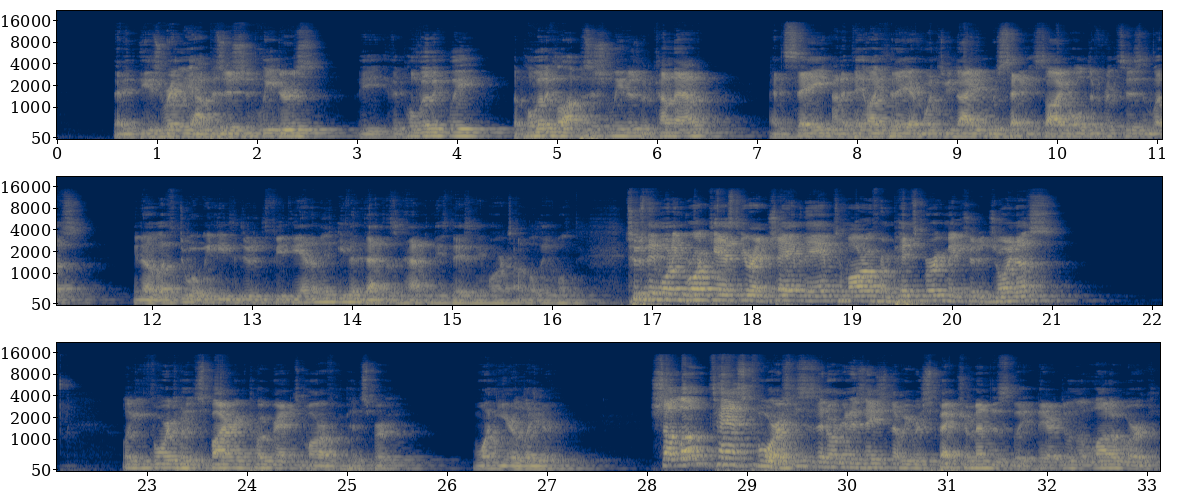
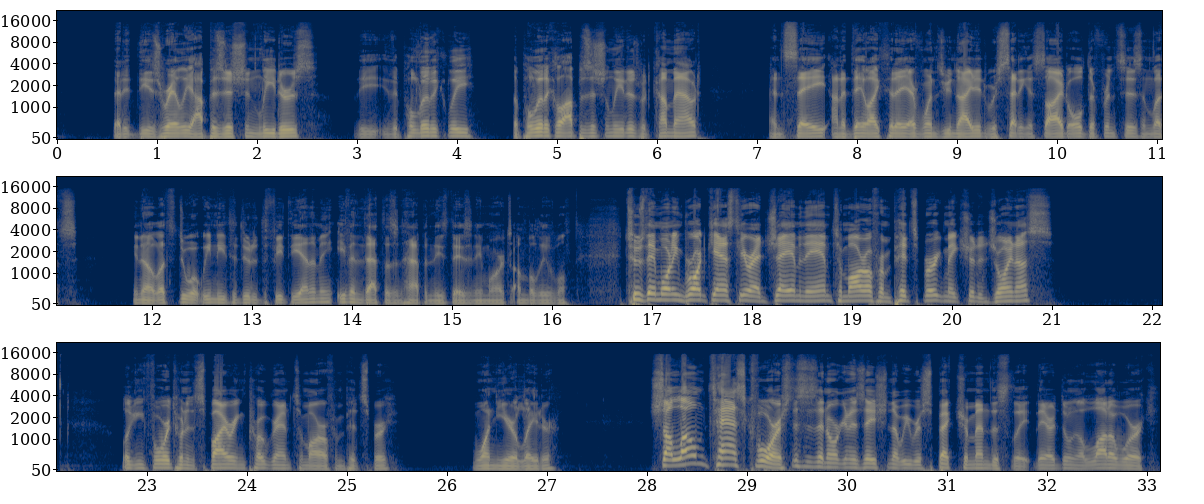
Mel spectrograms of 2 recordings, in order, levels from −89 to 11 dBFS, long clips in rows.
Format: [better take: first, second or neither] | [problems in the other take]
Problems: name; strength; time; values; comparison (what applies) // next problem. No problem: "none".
second | off-mic speech; somewhat distant // room echo; noticeable; dies away in 0.6 s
